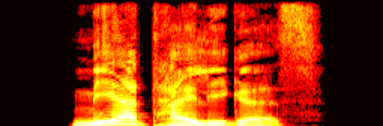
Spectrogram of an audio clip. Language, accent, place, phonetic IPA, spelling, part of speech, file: German, Germany, Berlin, [ˈmeːɐ̯ˌtaɪ̯lɪɡəs], mehrteiliges, adjective, De-mehrteiliges.ogg
- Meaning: strong/mixed nominative/accusative neuter singular of mehrteilig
